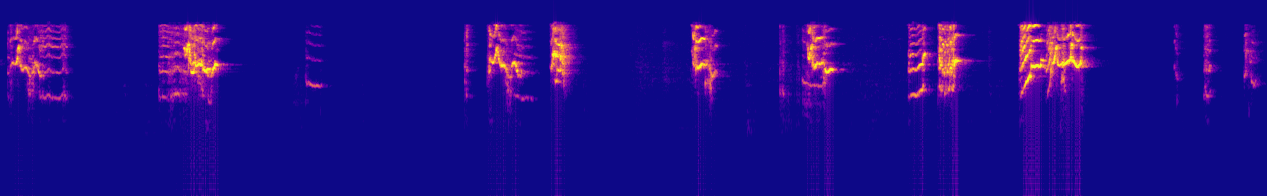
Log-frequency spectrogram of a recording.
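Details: Rosy-faced lovebird kept as a pet, chirping in short scratchy bursts and clipped tweets spaced about a second apart, with a few thin high notes in the gaps.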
